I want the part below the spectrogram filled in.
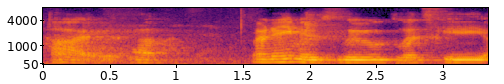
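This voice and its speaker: With noticeable background noise and audible room echo, a man talks at a medium pitch in a flat, monotone delivery. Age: 80s+. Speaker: public commenter at city council meeting. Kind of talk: public comment. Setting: teleconference.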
